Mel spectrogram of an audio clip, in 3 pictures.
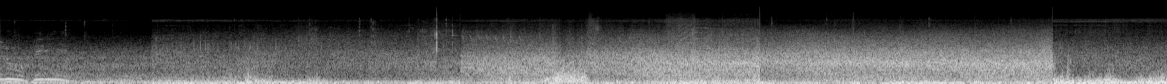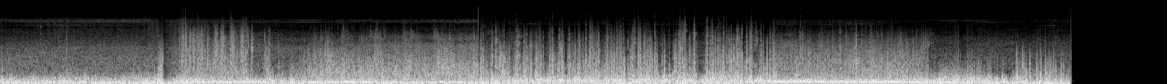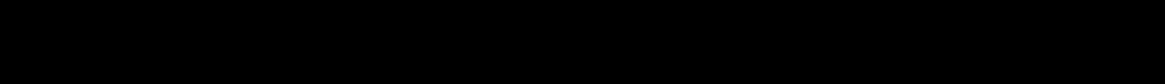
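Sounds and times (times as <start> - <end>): road noise: 0.0 - 22.4
wind rushing over microphone: 0.0 - 22.4.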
